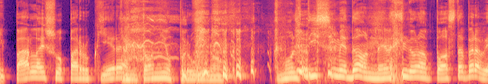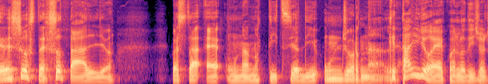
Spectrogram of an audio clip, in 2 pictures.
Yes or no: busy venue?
no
